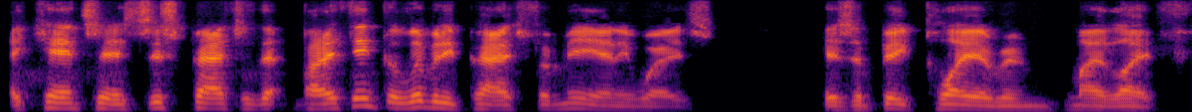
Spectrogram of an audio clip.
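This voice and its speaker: A man with a Boston accent telling personal stories casually and haltingly as a participant on a video call. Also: mid-range voice, fairly even intonation, sharp tone, dry recording. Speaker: meeting participant giving a testimonial.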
